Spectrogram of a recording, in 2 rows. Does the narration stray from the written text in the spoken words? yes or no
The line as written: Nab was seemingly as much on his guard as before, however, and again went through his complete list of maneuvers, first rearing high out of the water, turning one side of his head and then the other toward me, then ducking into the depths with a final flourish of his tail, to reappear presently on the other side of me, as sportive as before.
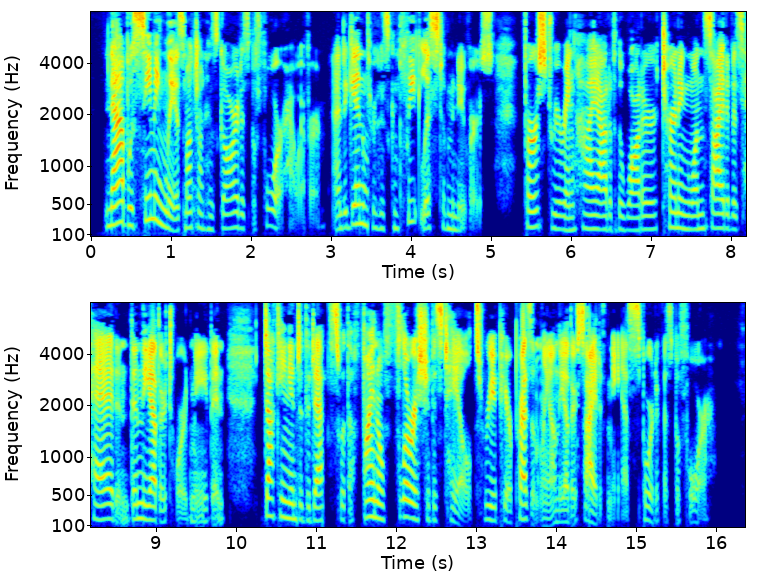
yes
